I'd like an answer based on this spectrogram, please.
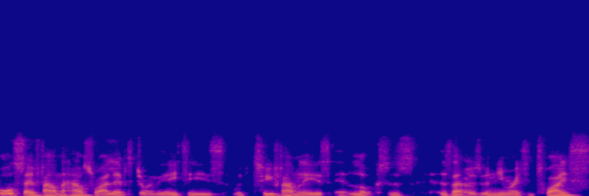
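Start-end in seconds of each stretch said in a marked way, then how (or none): none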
